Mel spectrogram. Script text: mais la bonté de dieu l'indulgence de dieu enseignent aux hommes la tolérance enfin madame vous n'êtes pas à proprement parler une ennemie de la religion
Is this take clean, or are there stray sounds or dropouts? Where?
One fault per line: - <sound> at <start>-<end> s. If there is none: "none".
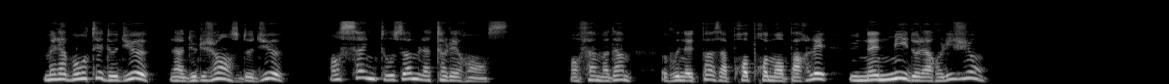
none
